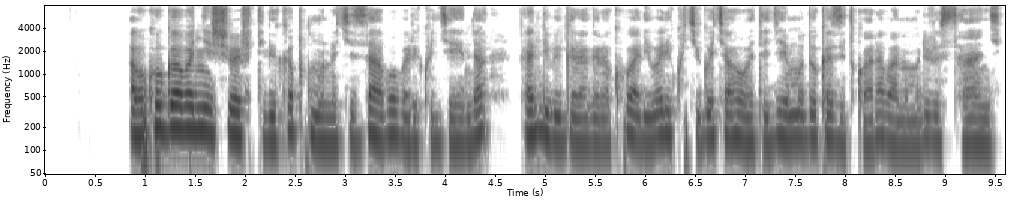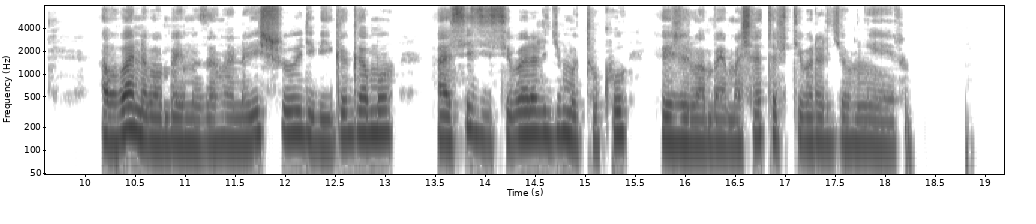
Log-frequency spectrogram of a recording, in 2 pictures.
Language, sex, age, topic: Kinyarwanda, female, 36-49, education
